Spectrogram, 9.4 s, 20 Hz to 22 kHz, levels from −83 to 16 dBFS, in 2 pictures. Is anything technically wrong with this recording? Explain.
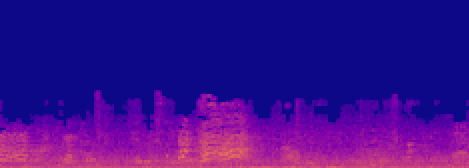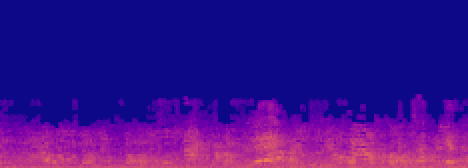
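Yes. AAC compression runs throughout: nothing sounds above 10 kHz, and the audio is dull and smeared, with a warbling, fizzy texture. This is likely AAC-LC at a low bitrate, consistent with about 24 kbps, where the encoder lowers its cut-off and coarsely quantises or empties bands.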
